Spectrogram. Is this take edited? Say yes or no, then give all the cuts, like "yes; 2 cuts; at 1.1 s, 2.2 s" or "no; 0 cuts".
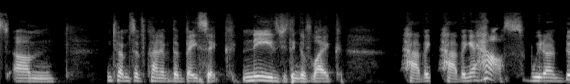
yes; 2 cuts; at 2.4 s, 4.3 s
